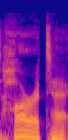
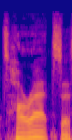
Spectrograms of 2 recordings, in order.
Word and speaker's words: Haratsis: It would have been or else it's Haratat. It's Haratsis, so it's not even heart. Haratsis, so it's Haratsis.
